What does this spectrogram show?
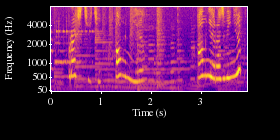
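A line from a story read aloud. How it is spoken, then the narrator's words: Thin squeak, small mouse. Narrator (Russian): тоненько пискнула серая мышка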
